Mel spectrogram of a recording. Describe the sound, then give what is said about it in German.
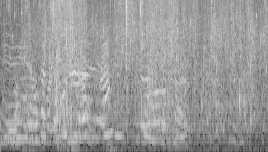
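Children kicking their legs to splash about in water while getting used to swimming: continuous splashing and sloshing under many children's voices shouting and talking. “Und jetzt patscht mal alle ordentlich mit den Beinen im Wasser rum.”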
